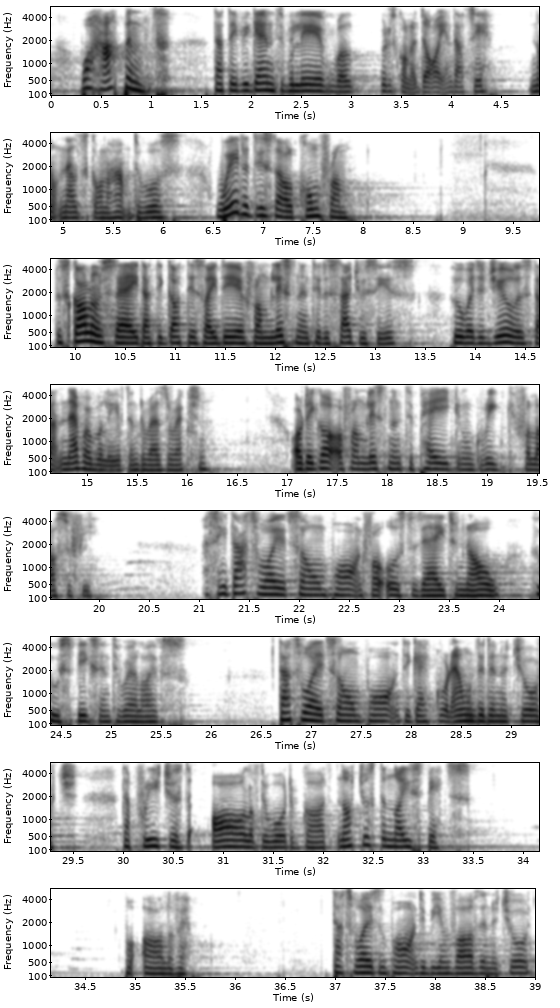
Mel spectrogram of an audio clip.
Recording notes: Recorded live in Liberty Church on 30 April 2023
